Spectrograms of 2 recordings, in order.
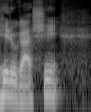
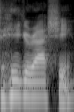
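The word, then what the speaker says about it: Higurashi: most was um the hirogashi um gameplay that i think that i'm pronouncing right higura jesus christ i messed it up again because i do not have it here uh but it is higarashi there you go as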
